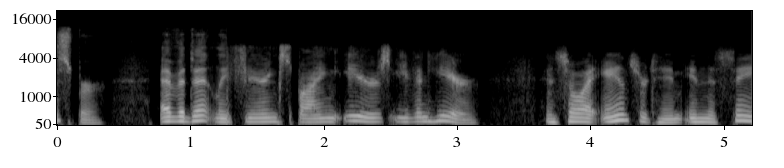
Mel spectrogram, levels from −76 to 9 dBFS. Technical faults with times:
1.29-5.21 call bitrate drop

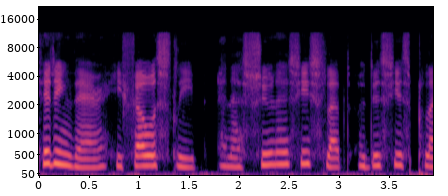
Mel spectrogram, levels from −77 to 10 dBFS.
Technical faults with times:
none

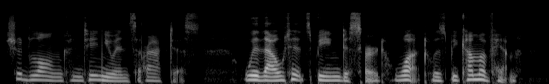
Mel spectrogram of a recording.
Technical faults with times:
1.02 microphone volume stepped up
2.04 microphone volume stepped up
3.66 audio missing between chunks

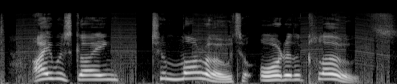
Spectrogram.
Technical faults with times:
0.00-3.98 computer activity noise

